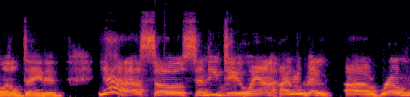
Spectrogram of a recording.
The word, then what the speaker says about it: Douan: band duran duran yeah it's pronounced just like duran duran except if you had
